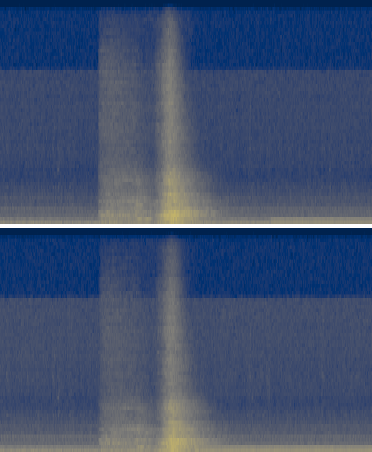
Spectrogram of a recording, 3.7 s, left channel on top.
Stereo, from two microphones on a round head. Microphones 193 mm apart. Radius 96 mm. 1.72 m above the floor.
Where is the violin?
I don't hear a violin.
